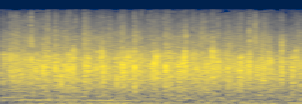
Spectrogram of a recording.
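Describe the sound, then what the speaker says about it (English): A crowd in Batman: The Telltale Series video game claps in sustained, dense applause at a political campaign rally, steady and fairly loud throughout. "If only Mr. Wayne, my campaign's largest backer, could have heard that applause"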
